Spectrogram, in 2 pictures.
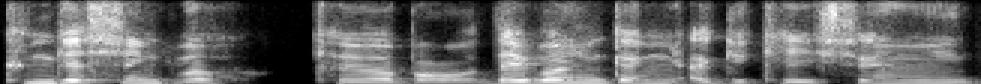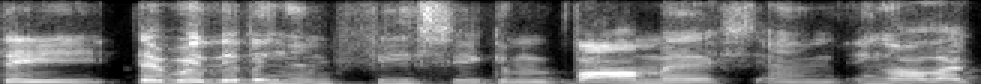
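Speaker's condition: Born deaf; congenital deafness

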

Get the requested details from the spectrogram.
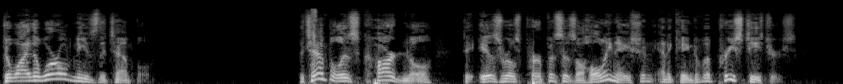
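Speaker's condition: No condition

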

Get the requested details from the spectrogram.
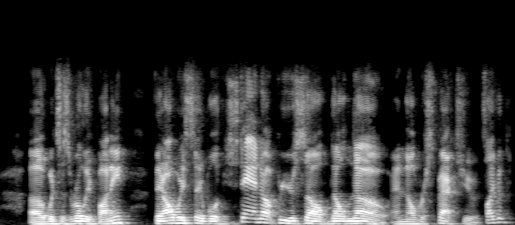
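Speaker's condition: Cleft lip and palate; congenital, repeated corrective surgeries from birth until age 16

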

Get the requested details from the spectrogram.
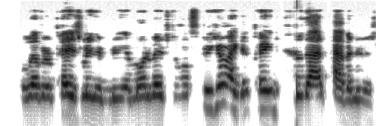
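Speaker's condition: Cerebral palsy, spastic quadriplegia

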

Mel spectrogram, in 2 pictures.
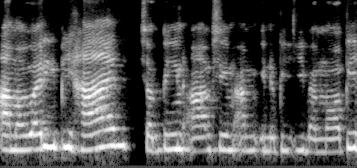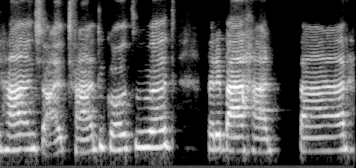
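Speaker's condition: Deafness; profound, noticed at 7 months, unknown cause, bilateral cochlear malformation, left cochlear implant at 3; speech therapy for speaking and listening in deaf and hard of hearing program

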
